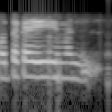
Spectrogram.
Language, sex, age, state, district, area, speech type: Marathi, female, 45-60, Maharashtra, Nagpur, urban, conversation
